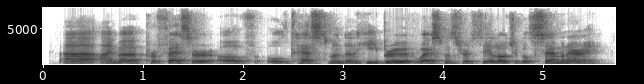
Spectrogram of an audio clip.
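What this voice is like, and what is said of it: Northern Irish Belfast accent. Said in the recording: “as you, you, can hear from my accent, I'm not from around here ... I'm from Belfast, Northern Ireland originally”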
